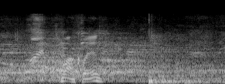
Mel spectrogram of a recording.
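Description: Shouts from spectators echo through a large indoor soccer hall, then the soccer ball is struck once with a sharp thud about one and a half seconds in.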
